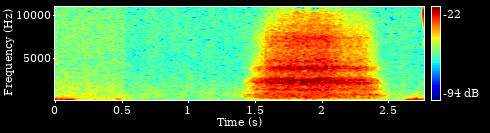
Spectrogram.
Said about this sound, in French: prenez une grande inspiration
